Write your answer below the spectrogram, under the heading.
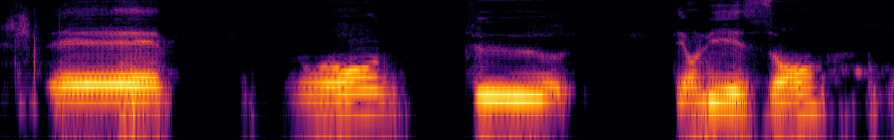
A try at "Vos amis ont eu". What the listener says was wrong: Ont eu, non. Ils n'ont pas liaison.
